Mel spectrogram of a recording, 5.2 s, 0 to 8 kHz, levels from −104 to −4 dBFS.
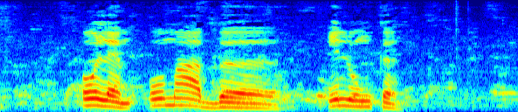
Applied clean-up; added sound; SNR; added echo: none; none; none; none.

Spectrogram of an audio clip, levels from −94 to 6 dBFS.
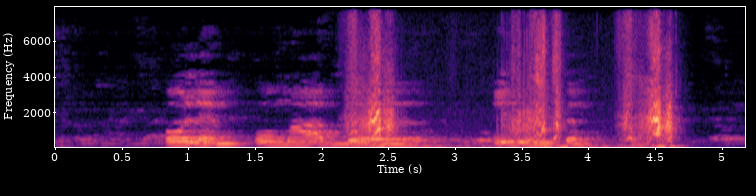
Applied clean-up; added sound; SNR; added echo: none; Zipper (clothing); -5 dB; reverberation time 0.4 s.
